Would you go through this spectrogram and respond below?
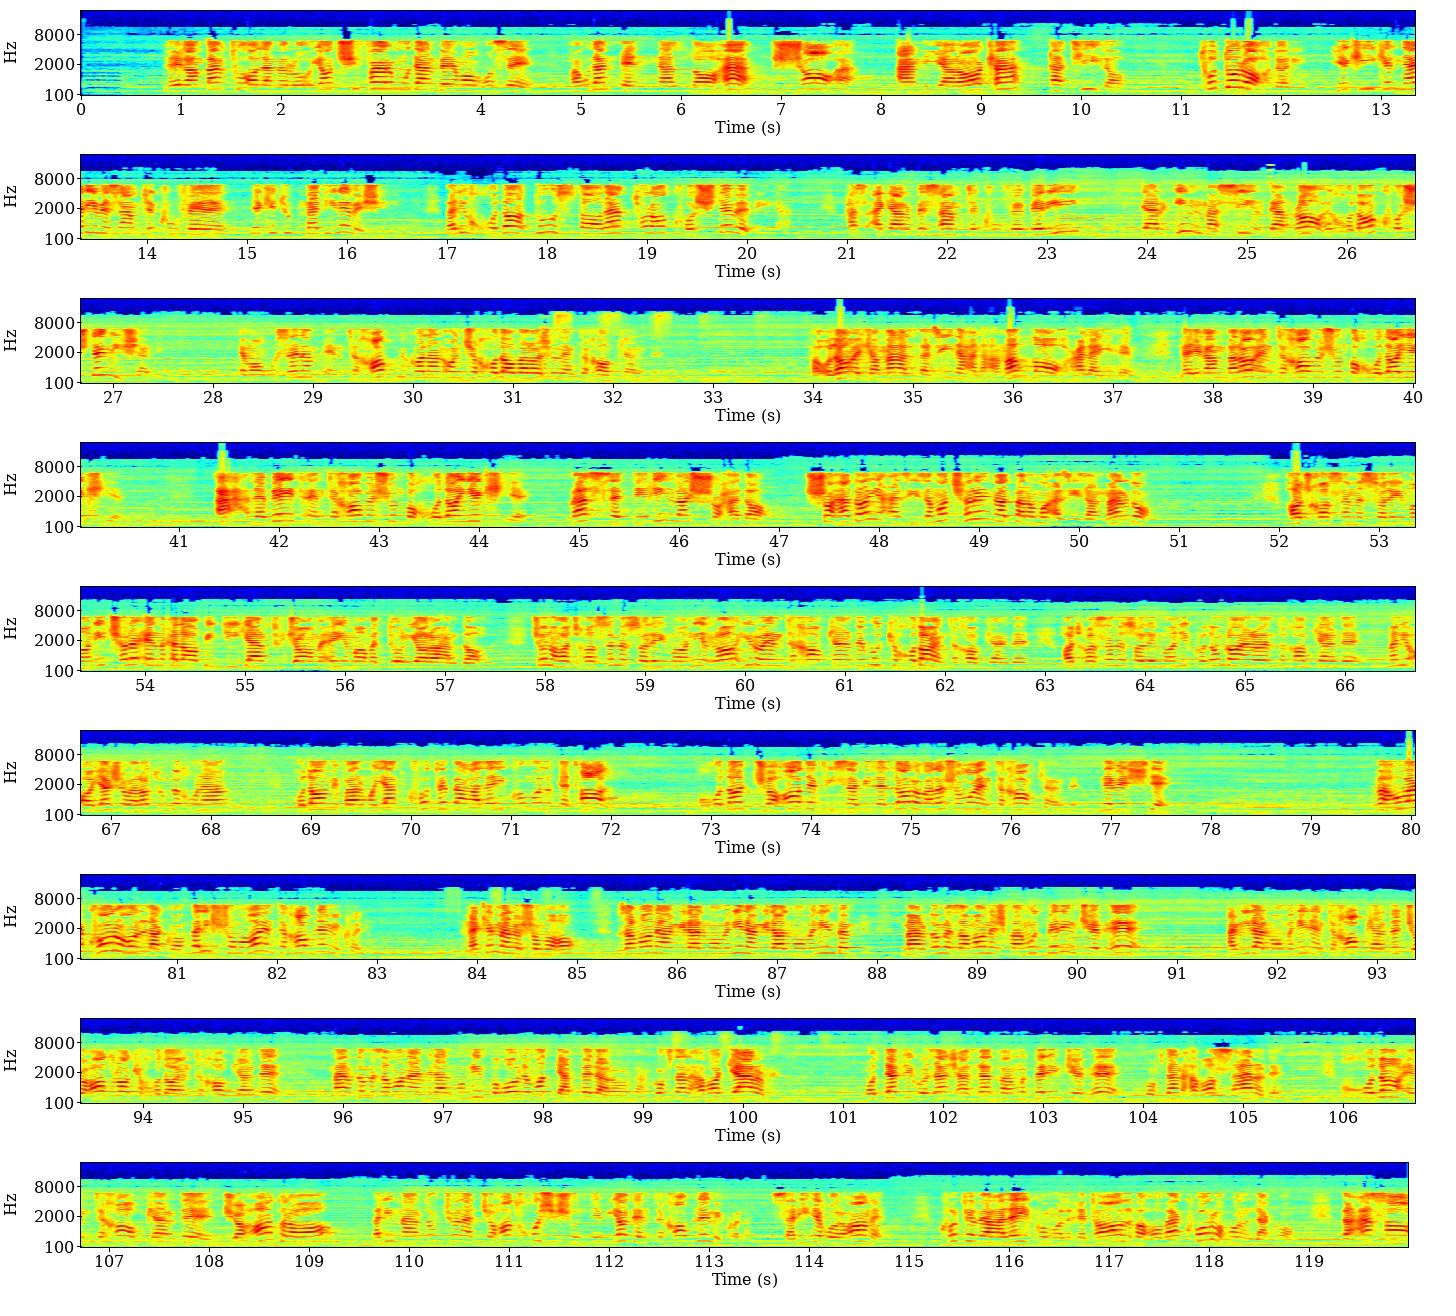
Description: مجموعه پادکست «جلوه‌ای از بندگی» با کلام اساتید به نام اخلاق به کوشش ایکنا گردآوری و تهیه شده است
